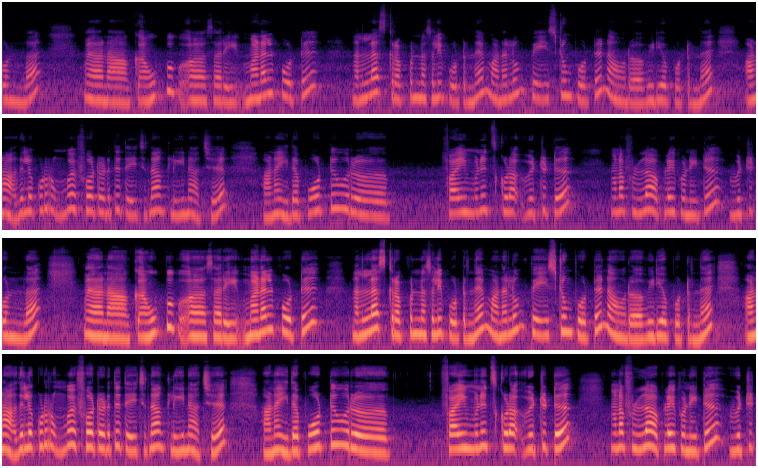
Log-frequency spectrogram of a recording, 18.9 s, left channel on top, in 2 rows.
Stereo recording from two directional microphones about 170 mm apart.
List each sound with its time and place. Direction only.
0.0 s a woman's voice: 40° right (ahead or behind)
